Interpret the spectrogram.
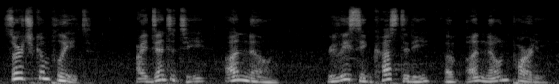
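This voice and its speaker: A man's voice: fairly high pitch, sing-song, normal speed, darkish tone, slightly rough, pitched above the performer's own voice, full character voice. A man voicing a stiff, formal android police officer with stilted, emotionless official phrasing in an audiobook. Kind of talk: audiobook character voice.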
